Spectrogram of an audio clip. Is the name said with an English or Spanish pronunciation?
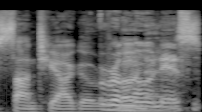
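English. The name is said with an anglicized pronunciation. The speaker calls it wrong. "you hear me pronouncing my name"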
